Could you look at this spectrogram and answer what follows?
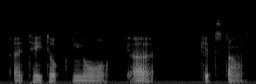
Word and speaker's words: Teitoku no Ketsudan: I mean, let me just say in Japanese, Romaji. Teitoku no Ketsudan. Keitoku no Tetsudan. I probably sound even a tad foreign there, but that's more how it's pronounced.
